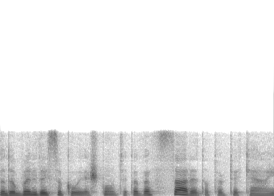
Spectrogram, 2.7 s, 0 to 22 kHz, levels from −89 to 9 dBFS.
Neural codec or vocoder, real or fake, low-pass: codec, 16 kHz, 0.5 kbps, FunCodec, trained on Chinese and English, 25 frames a second; fake; 7.2 kHz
